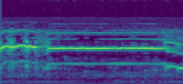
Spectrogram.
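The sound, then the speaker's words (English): A rooster crows loudly, one long sustained cock-a-doodle-doo that holds steady before dropping off at the end, with no one talking. “events of the world through the eyes of a rooster.”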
